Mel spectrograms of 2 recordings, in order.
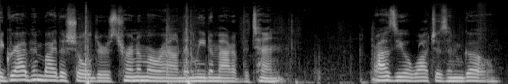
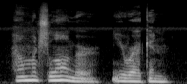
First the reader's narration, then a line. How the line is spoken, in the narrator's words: Rainer asks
